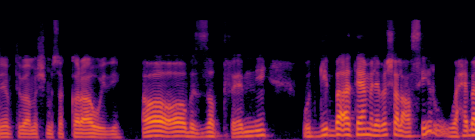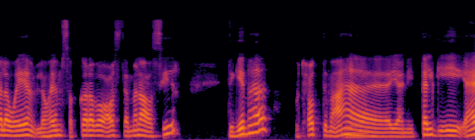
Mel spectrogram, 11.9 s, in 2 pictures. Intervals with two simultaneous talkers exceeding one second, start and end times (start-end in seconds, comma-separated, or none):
none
